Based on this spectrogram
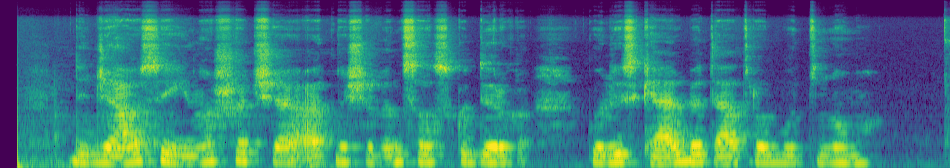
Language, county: Lithuanian, Kaunas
